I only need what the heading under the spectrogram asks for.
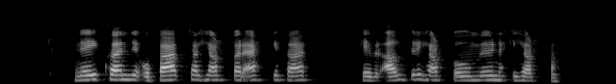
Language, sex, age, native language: Icelandic, female, 40-49, Icelandic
